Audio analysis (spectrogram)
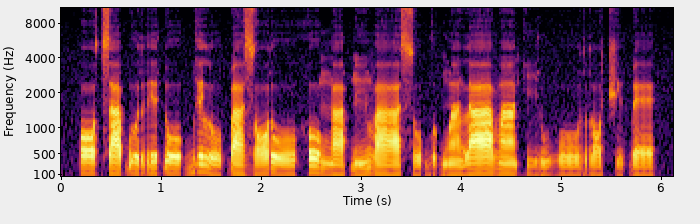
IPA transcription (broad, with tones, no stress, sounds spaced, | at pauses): ɔ˨ t͡s a˨ ɓ ʊ˨ r ɪ˨ ɗ oː˨ ɡ͡b ɪ˦ l o˨ ɓ a˨ z ɔ˨˦ ɾ oː˨ h o˦˨ ŋ a˨ ɓ ĩ˨˦ β aː˨ s o˨ ɡʷ ɪ˦ ɡʷ ã˦˨ l aː˦ β ã˦ k i˨ ɾ u˨ β oː˨ r ɔ˨ t͡ʃ ɪ˨ ɓ ɛ˦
